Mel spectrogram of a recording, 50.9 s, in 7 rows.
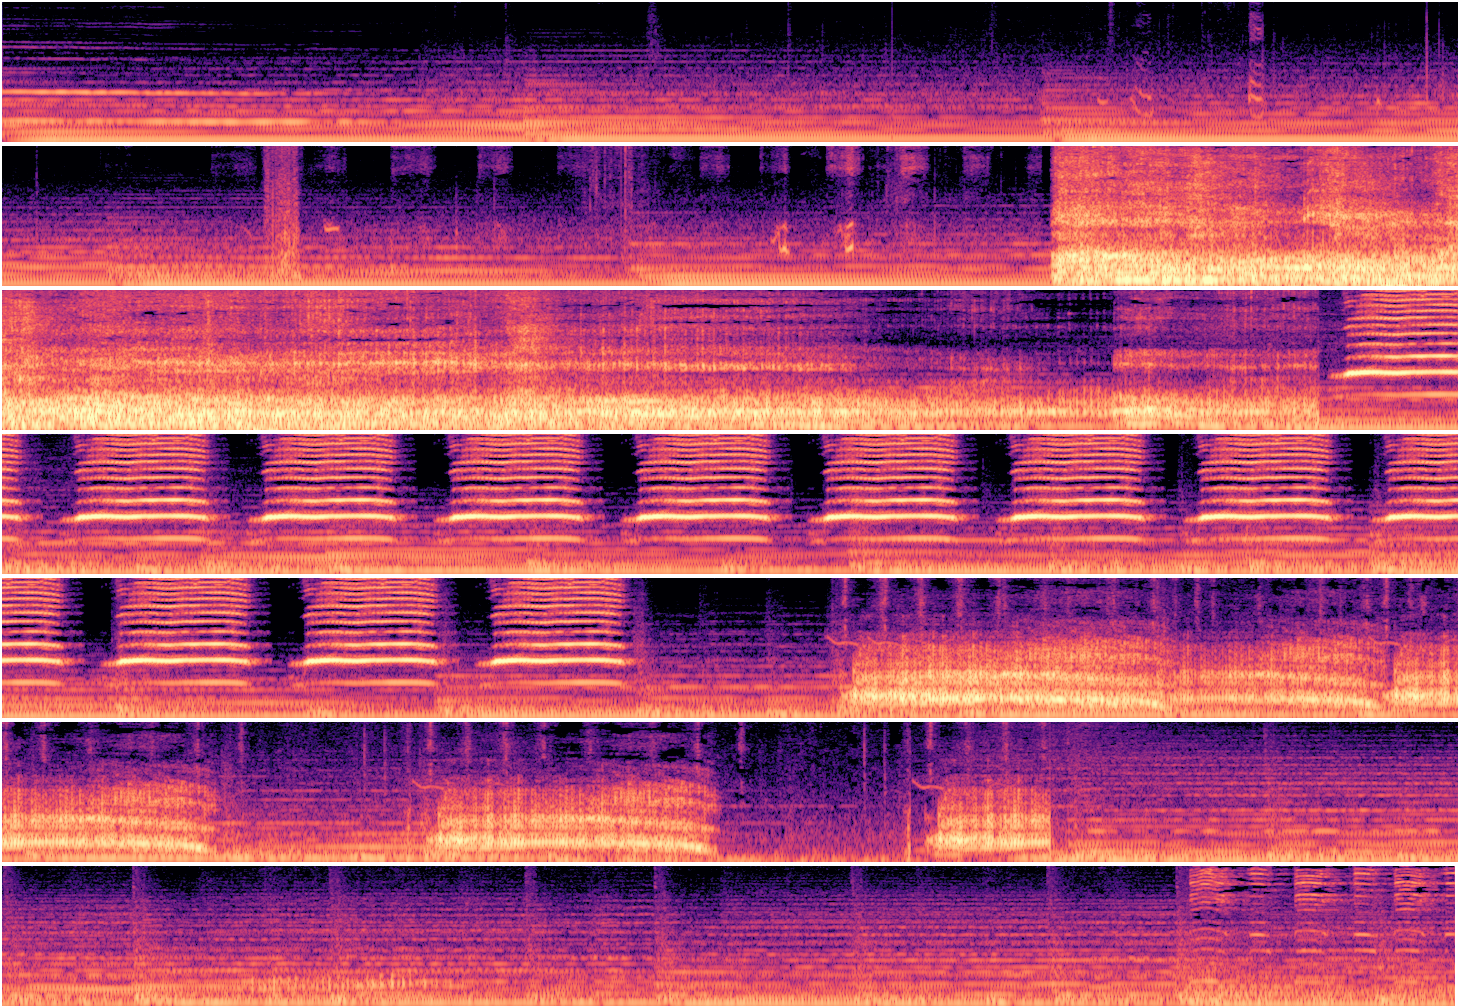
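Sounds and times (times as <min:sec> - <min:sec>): background music with steady beat: 0:01.8 - 0:15.4, 0:21.2 - 0:39.4, 0:41.0 - 0:50.9
camels bellowing: 0:08.6 - 0:32.3, 0:33.3 - 0:37.7, 0:38.4 - 0:40.1, 0:41.0 - 0:41.8
dinosaur roar: 0:12.5 - 0:21.6, 0:33.3 - 0:37.6, 0:38.4 - 0:40.1, 0:41.0 - 0:41.8.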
